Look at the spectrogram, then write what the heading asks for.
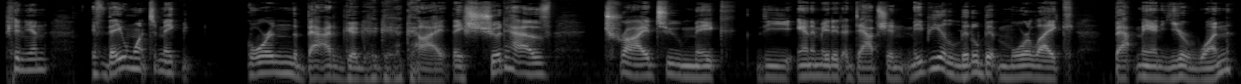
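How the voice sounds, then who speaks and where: A man's voice: fairly low pitch, lively intonation, a little slow. A man speaking as a podcast co-host in casual discussion, often stuttering and repeating sounds and words as he goes. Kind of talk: casual discussion of comics and film.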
